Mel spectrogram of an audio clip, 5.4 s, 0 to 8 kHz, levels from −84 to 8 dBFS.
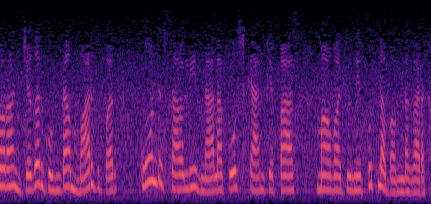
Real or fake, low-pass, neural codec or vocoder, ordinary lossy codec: real; none; none; none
